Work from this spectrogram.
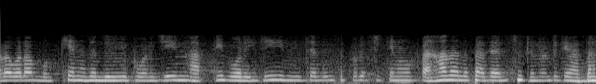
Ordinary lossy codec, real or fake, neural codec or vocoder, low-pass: AAC, 16 kbps; fake; codec, 16 kHz, 0.5 kbps, X-Codec, HuBERT features, trained on general audio; 7.2 kHz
